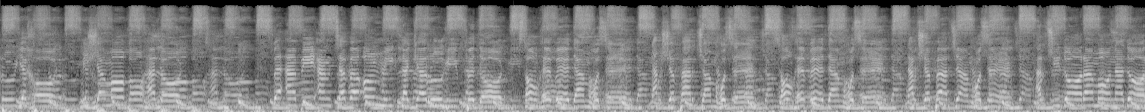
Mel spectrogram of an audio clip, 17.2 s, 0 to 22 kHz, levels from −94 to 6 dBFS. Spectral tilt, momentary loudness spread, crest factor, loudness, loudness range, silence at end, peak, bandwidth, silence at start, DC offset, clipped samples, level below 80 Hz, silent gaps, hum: -3.5 dB/octave; 2 LU; 12 dB; -12 LUFS; 1 LU; 0 s; 0 dBFS; 17.5 kHz; 0 s; under 0.1%; under 0.1%; -26 dBFS; none; none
